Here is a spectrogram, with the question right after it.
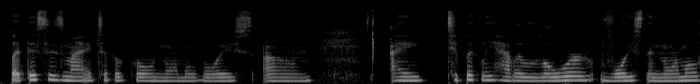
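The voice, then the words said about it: Slightly hoarse, naturally low voice. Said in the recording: “I might sound a little hoarse, because if I whisper for so long, my voice is a little hoarse ... my normal speaking voice is naturally lower”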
